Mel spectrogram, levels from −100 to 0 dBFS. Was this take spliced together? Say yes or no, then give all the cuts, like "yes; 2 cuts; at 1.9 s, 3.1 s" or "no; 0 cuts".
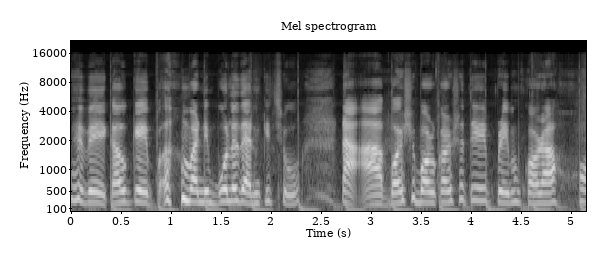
no; 0 cuts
